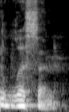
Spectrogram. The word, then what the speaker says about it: LSTN: a profit the company listen which is spelled lstn was founded in 2013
